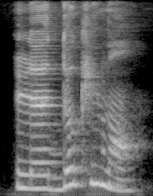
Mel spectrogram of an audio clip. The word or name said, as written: Le document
